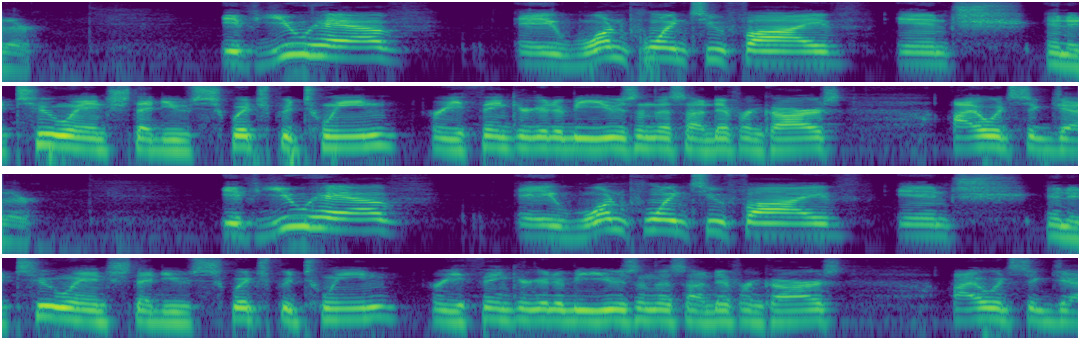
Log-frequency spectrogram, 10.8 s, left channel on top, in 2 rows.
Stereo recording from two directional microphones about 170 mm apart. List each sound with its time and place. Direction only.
1.0 s speech: 20° left (ahead or behind); by 10.8 s 35° left (ahead or behind)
